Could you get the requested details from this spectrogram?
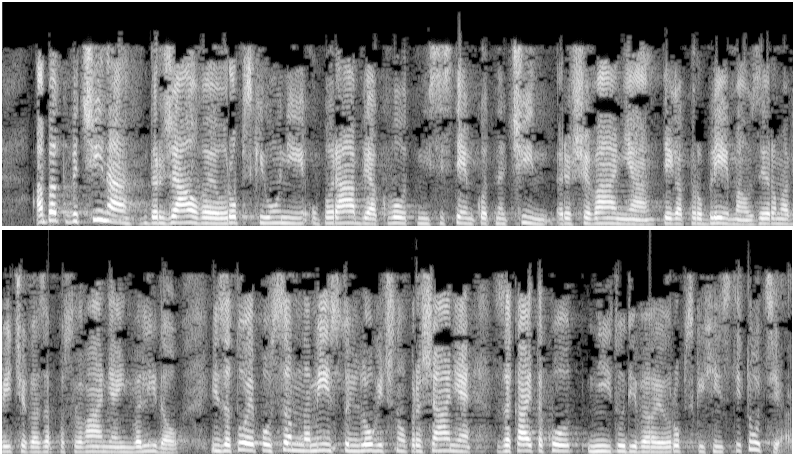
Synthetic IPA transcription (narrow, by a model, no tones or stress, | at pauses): ʔampakʋɛt͡ʃinad̪əɾʒawʋəɛwɾoːpskiuːnijiʔupɔɾaːbljakʋoːt̪nisist̪eːmkɔt̪nat͡ʃinɾɛʃɛʋaːnjat̪eːɡapɾɔbleːmaɔziːɾɔmaʋeːt͡ʃjɛɡazapɔslɔʋaːnjainʋalid̪ɔw | inzat̪oːjɛpɔwsəmnameːst̪uinloːɡit͡ʃnɔupɾaʃaːnjɛzakajt̪akoːnit̪uːd̪iʋəɛwɾoːpskixinst̪it̪ut̪sija̰x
